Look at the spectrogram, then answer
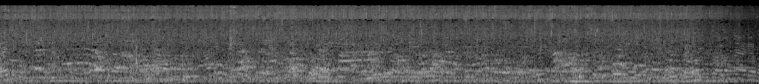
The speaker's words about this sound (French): Vous entendez le bruit de la pluie qui tombe, enfin de la viande qui grille. à quelques minutes de la station wang Wangshimli, vous trouverez donc la rue des restaurants de Kopchang du quartier.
